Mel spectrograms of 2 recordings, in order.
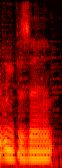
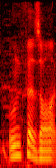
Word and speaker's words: Unfezant: Then we'd go with Staraptor, then Unfezant. That was always a weird one to pronounce. It seems like it's supposed to be unpheasant, like unpleasant, and pheasant, the bird, but Unfezant just kind of sounds French.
